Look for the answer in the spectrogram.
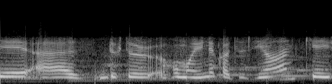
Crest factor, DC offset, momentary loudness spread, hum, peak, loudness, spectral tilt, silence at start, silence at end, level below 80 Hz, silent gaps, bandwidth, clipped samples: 12 dB; under 0.1%; 5 LU; none; -8 dBFS; -20 LUFS; -6.5 dB/octave; 0 s; 0 s; -70 dBFS; none; 4.6 kHz; under 0.1%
